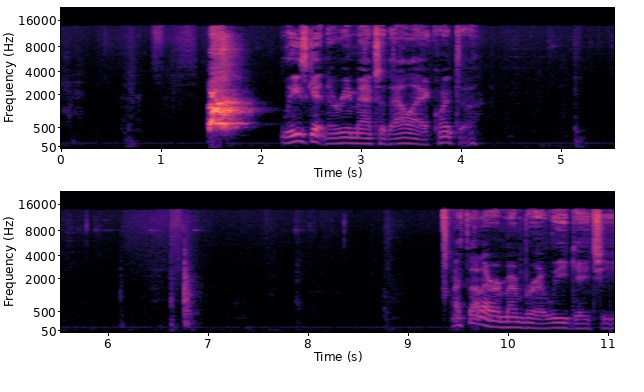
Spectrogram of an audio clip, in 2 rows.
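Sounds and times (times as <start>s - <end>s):
dog barking: 1.5s - 2.2s
speech: 2.2s - 4.3s, 9.6s - 11.0s.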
